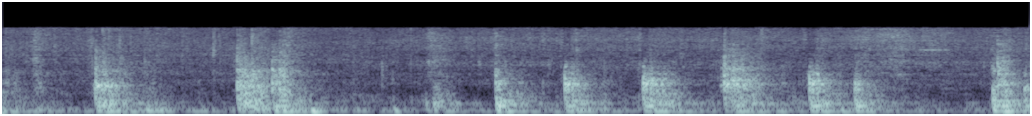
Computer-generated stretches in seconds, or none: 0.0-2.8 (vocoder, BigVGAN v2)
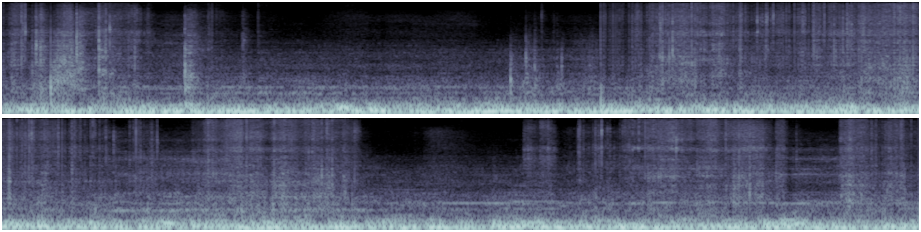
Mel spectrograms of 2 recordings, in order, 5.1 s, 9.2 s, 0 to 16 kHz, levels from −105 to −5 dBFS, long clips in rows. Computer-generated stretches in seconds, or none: 0.0-9.2 (codec, SNAC)

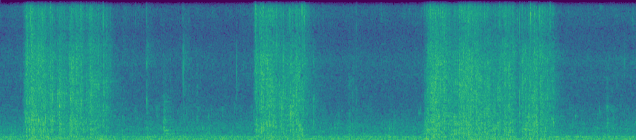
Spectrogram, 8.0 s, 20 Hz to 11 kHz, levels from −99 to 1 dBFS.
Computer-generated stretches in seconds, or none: none

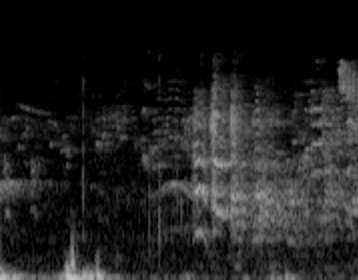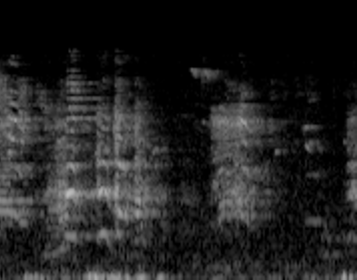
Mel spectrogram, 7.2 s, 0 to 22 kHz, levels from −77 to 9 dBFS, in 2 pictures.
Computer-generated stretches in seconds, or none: 0.0-1.6 (vocoder, Vocos); 2.3-3.0; 3.9-7.2

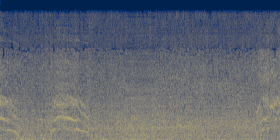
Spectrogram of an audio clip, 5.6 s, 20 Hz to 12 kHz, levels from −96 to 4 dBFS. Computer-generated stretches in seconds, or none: 2.5-3.1 (codec, HILCodec)

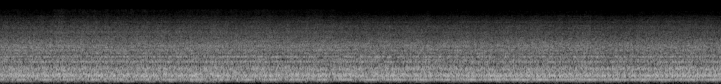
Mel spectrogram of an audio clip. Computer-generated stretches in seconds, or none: 2.0-5.4 (autoencoder, DAC-VAE)

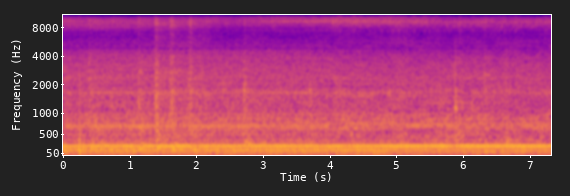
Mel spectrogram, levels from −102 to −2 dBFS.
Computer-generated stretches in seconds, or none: 4.0-7.3 (codec, SNAC)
